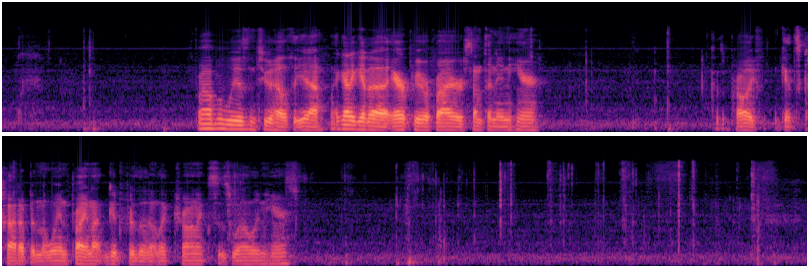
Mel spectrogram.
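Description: Trading cards slide and flick against each other in the hands.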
